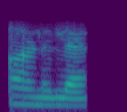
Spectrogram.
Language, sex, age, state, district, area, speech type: Malayalam, male, 30-45, Kerala, Wayanad, rural, conversation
